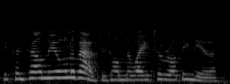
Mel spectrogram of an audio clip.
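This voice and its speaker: A woman's voice: fairly high pitch, animated, racing, darkish tone, voice pushed up, natural voice. A woman voicing a firm, kind young footballer who stands up to bullies in a storybook.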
